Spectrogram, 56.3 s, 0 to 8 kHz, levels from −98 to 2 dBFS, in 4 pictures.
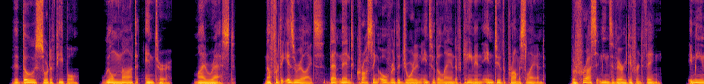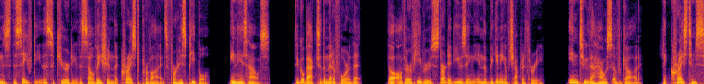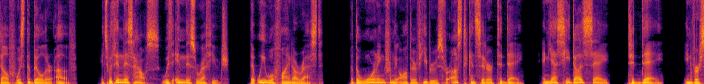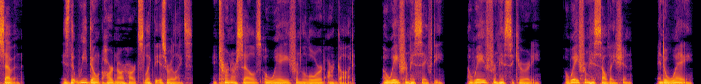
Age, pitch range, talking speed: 20-39, 105-125 Hz, 165 wpm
